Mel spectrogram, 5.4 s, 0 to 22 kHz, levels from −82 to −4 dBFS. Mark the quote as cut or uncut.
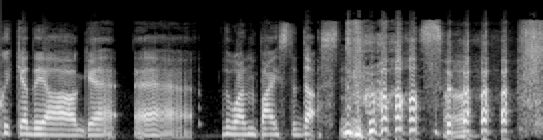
cut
